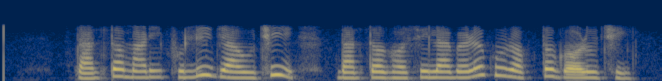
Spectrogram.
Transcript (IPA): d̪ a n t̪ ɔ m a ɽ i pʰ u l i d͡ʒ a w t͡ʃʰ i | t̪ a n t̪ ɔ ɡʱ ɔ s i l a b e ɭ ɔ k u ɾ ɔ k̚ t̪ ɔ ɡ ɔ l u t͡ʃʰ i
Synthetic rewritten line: d̪ a n t̪ ɔ m a ɽ i pʰ u l i d͡ʒ a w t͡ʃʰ i | d̪ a n t̪ ɔ ɡʱ ɔ s i l a b e ɭ ɔ k u ɾ ɔ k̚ t̪ ɔ ɡ ɔ ɭ u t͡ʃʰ i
